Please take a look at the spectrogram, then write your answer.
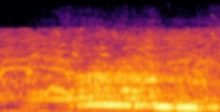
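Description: A lion in a zoo cage roars once in a long, sustained, loud call lasting about two seconds, rough and tonal, with no talking over it.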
